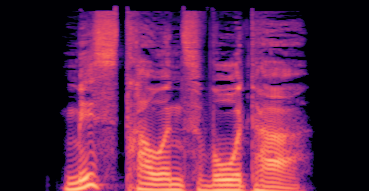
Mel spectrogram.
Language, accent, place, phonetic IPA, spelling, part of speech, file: German, Germany, Berlin, [ˈmɪstʁaʊ̯ənsˌvoːta], Misstrauensvota, noun, De-Misstrauensvota.ogg
- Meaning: plural of Misstrauensvotum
